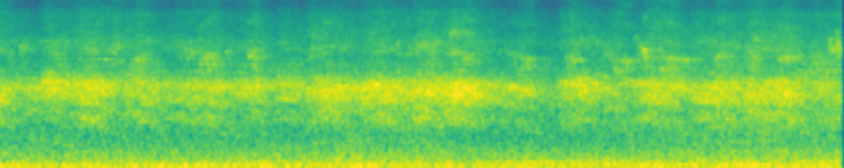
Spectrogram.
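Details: Crows crowded together at dawn, a thick chorus of rasping caws, some louder calls rising above the constant clamour and low background noise.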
